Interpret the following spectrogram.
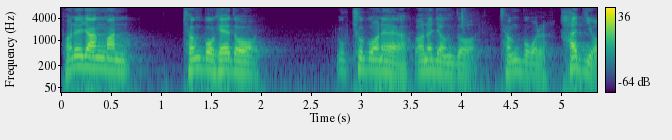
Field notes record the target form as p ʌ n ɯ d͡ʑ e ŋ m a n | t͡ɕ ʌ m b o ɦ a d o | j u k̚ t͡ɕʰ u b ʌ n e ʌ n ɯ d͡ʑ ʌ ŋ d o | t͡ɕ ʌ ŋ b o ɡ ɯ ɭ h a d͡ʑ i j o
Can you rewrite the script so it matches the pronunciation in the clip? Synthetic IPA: p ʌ n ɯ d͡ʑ a ŋ m a n | t͡ɕ ʌ ŋ b o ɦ e d o | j u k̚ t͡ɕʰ u b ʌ n e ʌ n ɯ d͡ʑ ʌ ŋ d o | t͡ɕ ʌ ŋ b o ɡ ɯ ɭ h a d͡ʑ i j o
